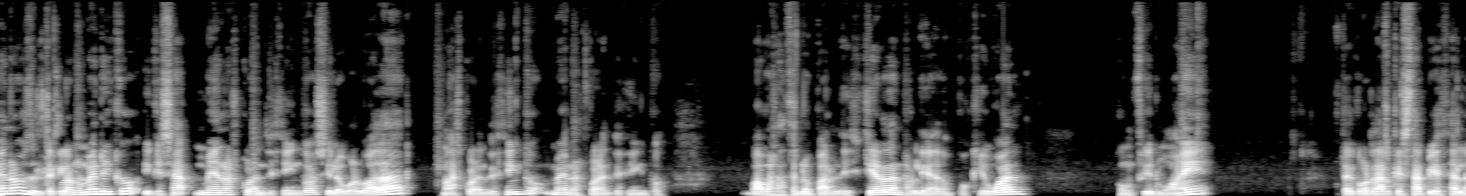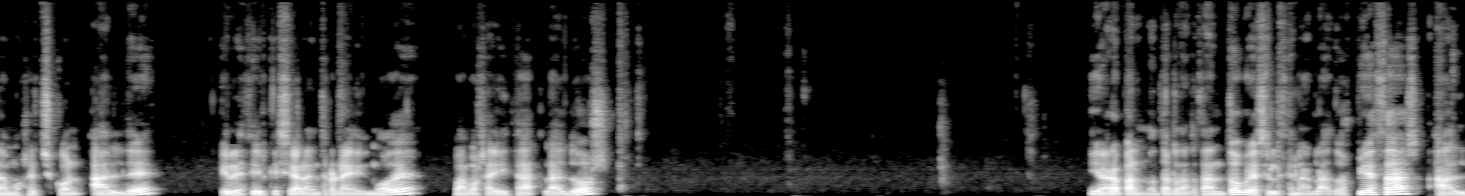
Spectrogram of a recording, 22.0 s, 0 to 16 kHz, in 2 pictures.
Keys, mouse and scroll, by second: 10.0 middle click, 13.6 Tab, 16.9 KP_7, 20.6 shift+click, 21.8 alt+d.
